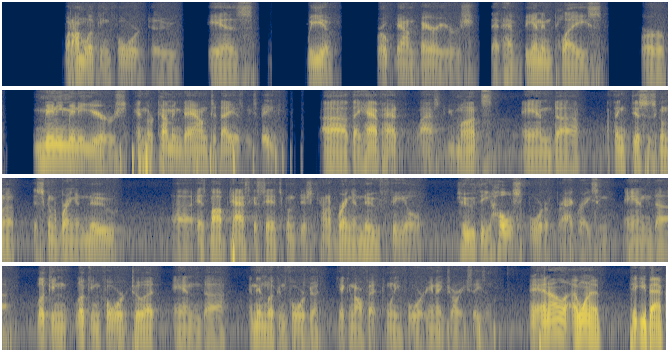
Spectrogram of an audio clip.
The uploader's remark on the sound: PRO Superstar Shootout Press Conference replay. The biggest names in motorsports gathered at the FloSports headquarters in Austin, TX to announce the historic PRO Superstar Shootout.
